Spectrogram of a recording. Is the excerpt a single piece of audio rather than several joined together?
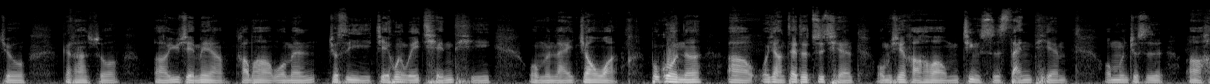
yes; 0 cuts

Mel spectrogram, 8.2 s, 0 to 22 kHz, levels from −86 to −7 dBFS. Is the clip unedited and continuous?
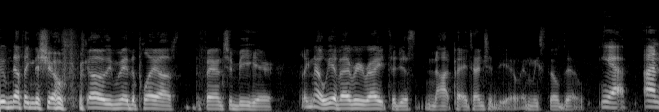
no; 1 cut; at 1.1 s

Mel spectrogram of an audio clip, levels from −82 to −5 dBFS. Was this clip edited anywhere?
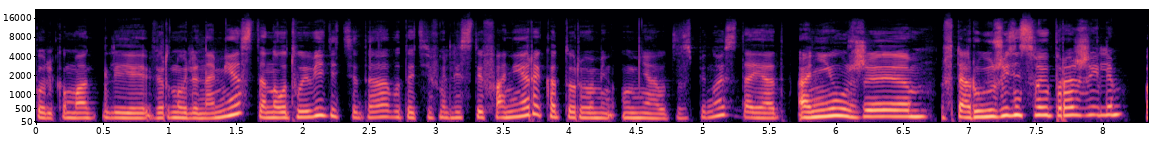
no; 0 cuts

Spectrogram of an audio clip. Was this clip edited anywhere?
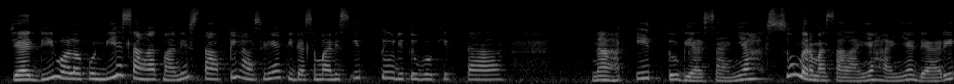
yes; 1 cut; at 5.8 s

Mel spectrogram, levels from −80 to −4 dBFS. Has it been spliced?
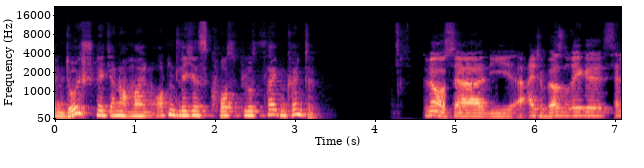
yes; 1 cut; at 4.9 s

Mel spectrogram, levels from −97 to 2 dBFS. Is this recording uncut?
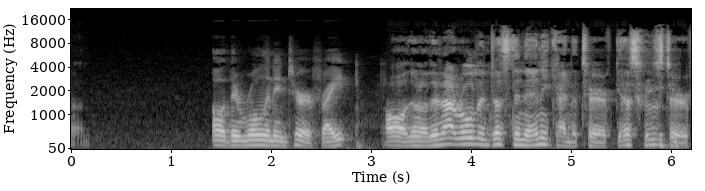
yes; 0 cuts

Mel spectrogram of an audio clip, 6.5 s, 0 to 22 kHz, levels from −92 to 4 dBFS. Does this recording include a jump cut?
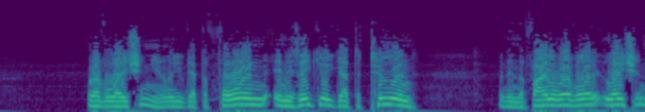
yes; 1 cut; at 4.9 s

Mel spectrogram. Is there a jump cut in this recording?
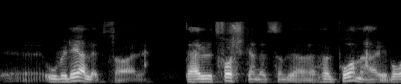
no; 0 cuts

